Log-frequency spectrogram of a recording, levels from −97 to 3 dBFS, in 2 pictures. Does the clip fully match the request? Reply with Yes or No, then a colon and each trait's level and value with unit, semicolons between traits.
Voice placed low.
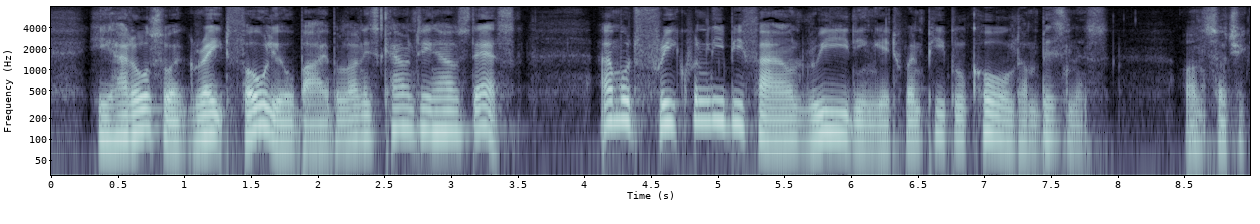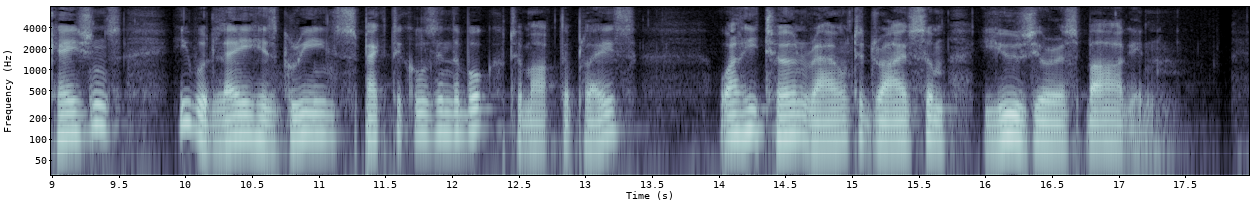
Yes: low, 105 Hz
